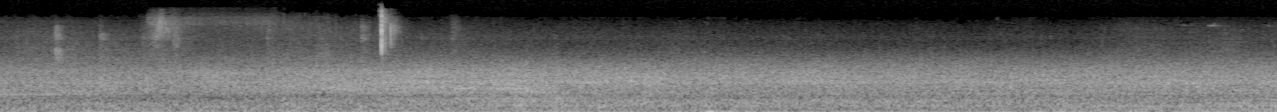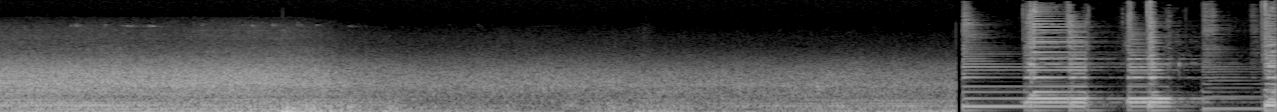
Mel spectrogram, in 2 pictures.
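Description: Outdoor ambience with wind on the microphone: a steady rushing noise with a low rumble, and one thump about twelve seconds in. Near the end it cuts abruptly to background music.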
